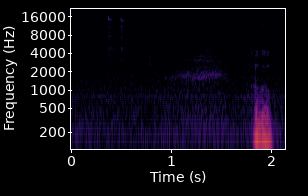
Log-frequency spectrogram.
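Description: Two faint computer mouse clicks in quick succession about a third of a second in; otherwise near silence, with a spoken word starting near the end.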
